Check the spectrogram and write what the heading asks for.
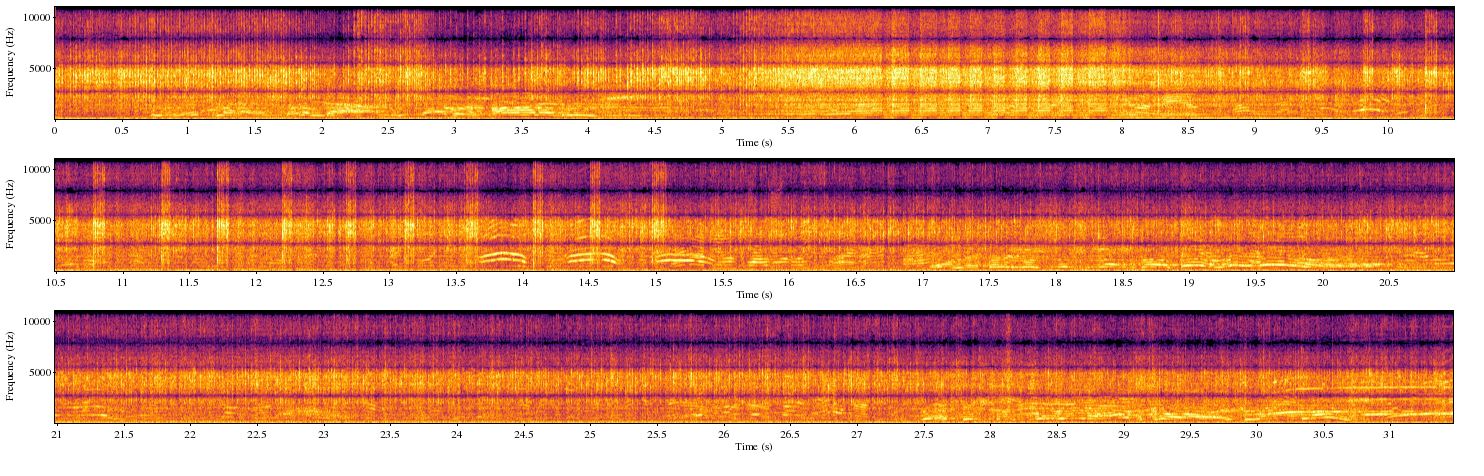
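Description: Engines of battered compact demolition-derby cars running steadily, with one revving and then dropping away several seconds in. Indistinct voices run over it.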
